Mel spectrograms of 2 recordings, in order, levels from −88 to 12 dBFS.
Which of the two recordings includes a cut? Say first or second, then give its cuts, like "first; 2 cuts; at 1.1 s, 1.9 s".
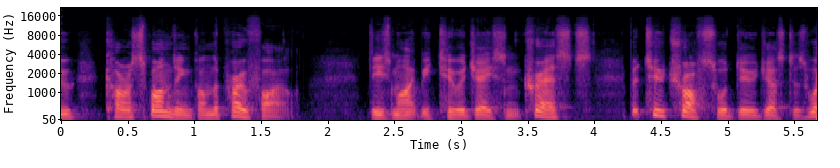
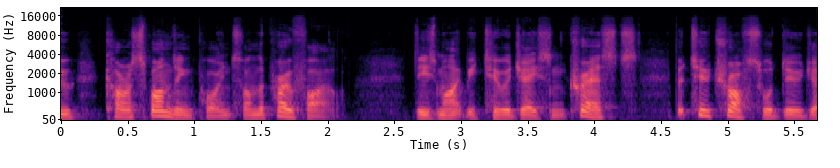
first; 1 cut; at 1.0 s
